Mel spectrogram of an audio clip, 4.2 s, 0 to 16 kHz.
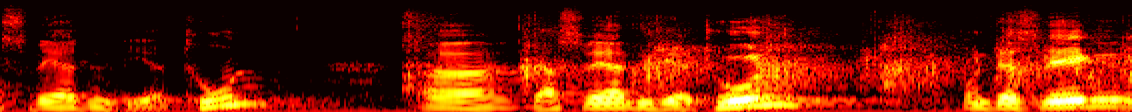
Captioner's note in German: Beifall CDU und BÜNDNIS 90/DIE GRÜNEN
